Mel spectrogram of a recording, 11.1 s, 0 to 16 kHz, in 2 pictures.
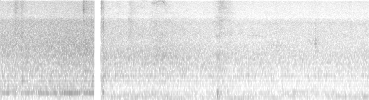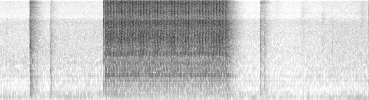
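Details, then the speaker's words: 1974 Triumph TR6 first start attempt, battery just under 12 V: faint clicks then harsh free whirring without cranking; starter pinion not engaging flywheel, owner suspected pinion not thrown out far enough and clipping, weak battery. "that's not good it sounds like it's not thrown up far enough and it's clipping"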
